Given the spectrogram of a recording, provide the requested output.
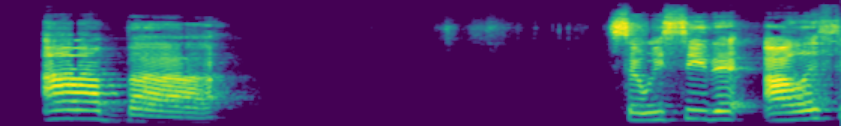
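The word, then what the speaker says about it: אבא: We've got our silent Aleph that's just taking on the sound.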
